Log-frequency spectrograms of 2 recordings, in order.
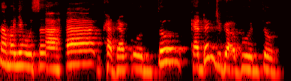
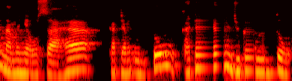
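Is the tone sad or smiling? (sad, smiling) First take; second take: smiling; sad. First: It is read in a cheerful, smiling tone. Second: It is read in a sad tone. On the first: The speaker calls it wrong. "bacanya pakai senyum" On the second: The speaker calls it right. "kita baca sedih"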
